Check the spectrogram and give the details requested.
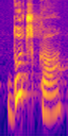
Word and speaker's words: дочка: дві доньки п'ять доньок слово дочка у всіх відмінках форм однини крім кличного має наголос на другому складі тому говорімо дочка дочки дочці дочкою але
